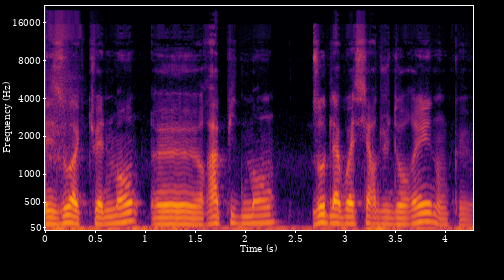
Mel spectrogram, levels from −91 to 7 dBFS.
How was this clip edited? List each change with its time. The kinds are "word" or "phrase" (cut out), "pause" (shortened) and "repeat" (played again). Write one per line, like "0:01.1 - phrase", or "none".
0:02.7 - word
